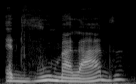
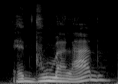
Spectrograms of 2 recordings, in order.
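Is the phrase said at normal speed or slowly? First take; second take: slowly; normal speed. First: The phrase is said slowly and carefully. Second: The phrase is said at conversational speed. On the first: "then slowly said in French" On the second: "and then in communicational Canadian French"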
